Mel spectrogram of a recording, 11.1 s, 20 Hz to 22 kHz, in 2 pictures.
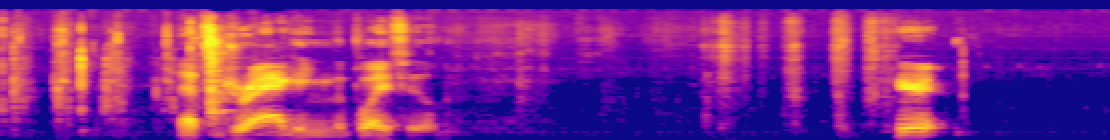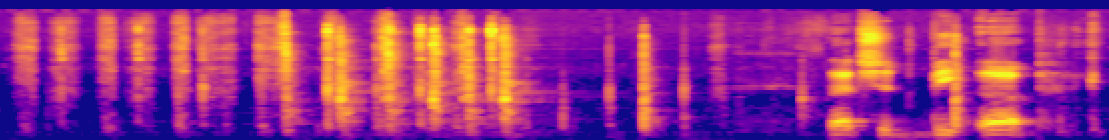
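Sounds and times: pinball flipper scraping and clicking: 5.7 - 8.2.

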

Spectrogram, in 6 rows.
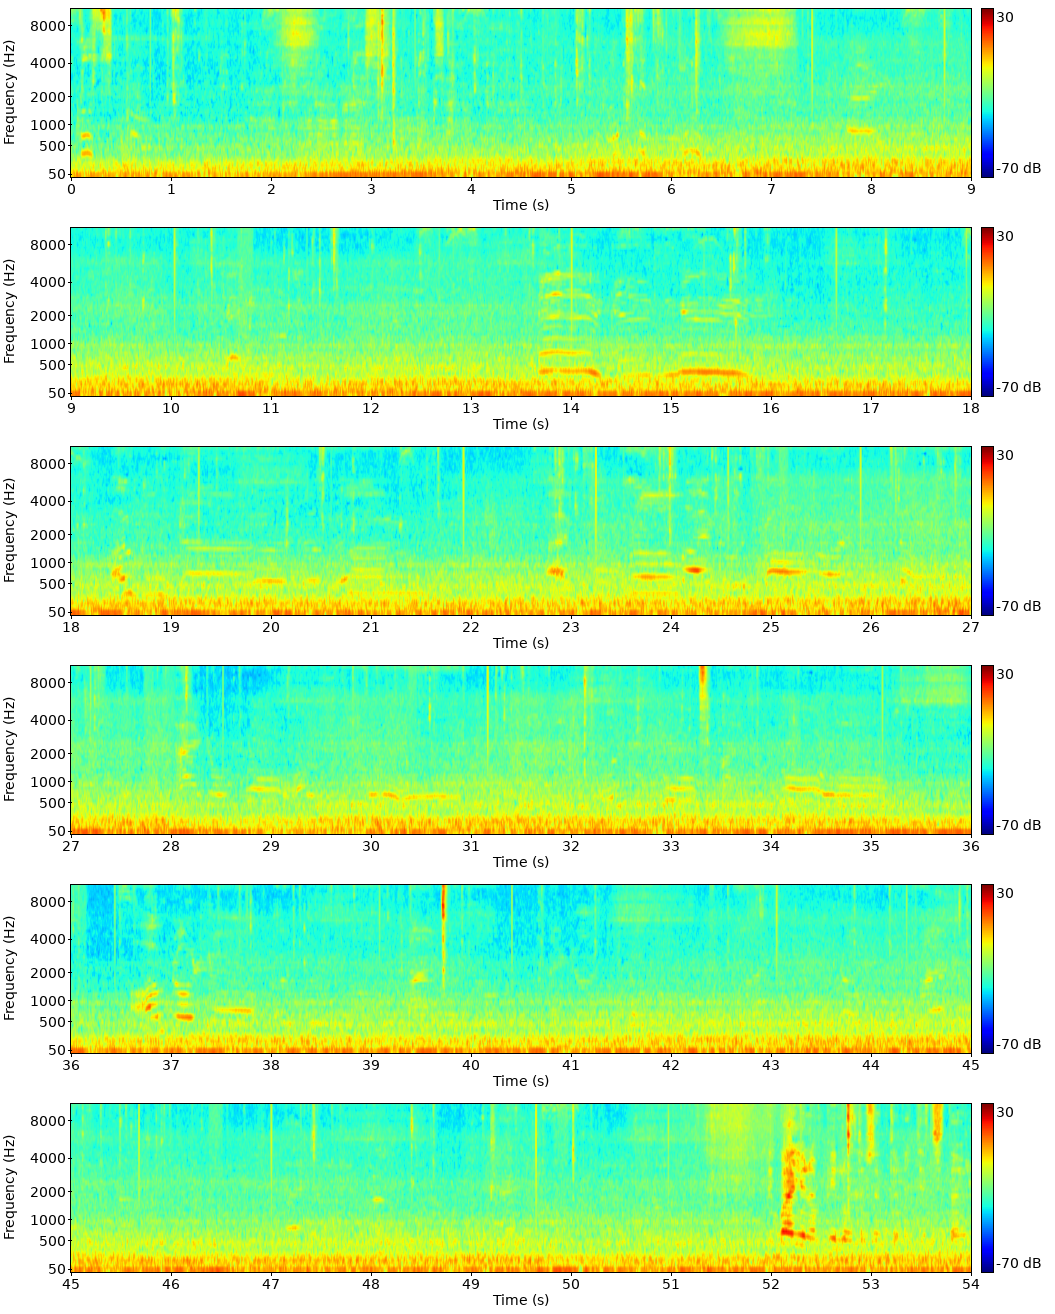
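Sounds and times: car cabin road noise: 0.0 - 54.0.

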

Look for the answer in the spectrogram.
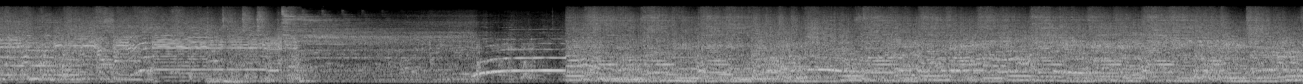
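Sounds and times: live rock band playing loud: 0.0 - 13.0.

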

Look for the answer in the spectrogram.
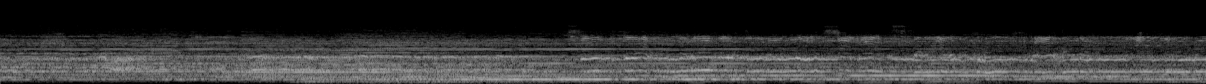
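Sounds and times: choir-like voices holding notes: 0.0 - 12.0.

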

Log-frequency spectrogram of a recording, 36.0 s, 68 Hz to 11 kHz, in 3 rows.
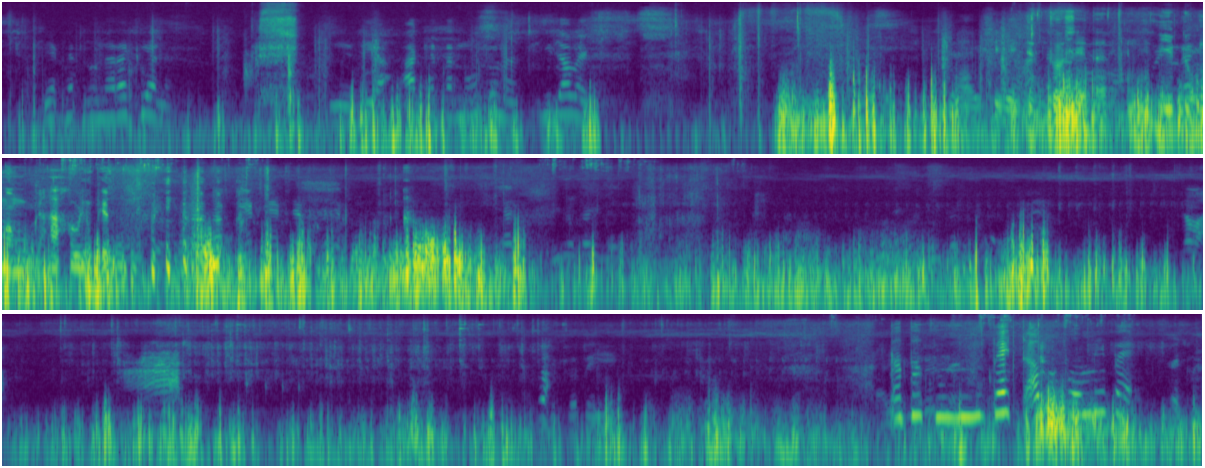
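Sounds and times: people talking: 3.2 - 6.0, 9.5 - 15.4, 17.0 - 18.5, 32.8 - 36.0.

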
